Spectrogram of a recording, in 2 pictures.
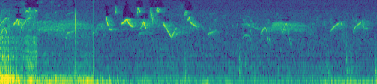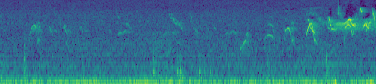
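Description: Small birds chirping, many short, high calls sweeping up and down, with a flurry of chirps near the end, over low, steady outdoor background noise.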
